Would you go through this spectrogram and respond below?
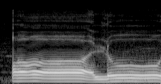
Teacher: Qolu ya satu alif atau dua harakat atau dua ketukan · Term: mad thobi'i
